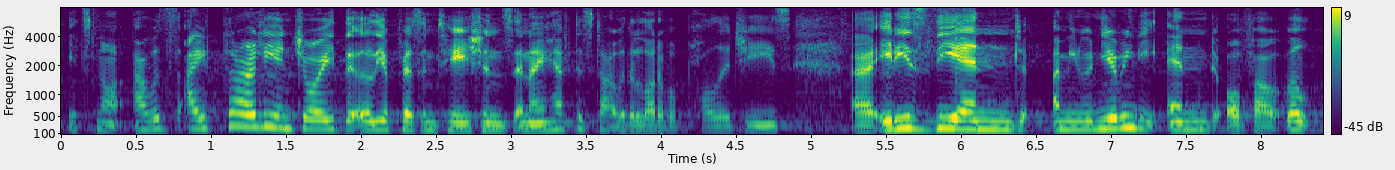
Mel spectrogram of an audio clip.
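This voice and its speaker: A middle-aged Malaysian lecturer and arts educator gives an earnest, explanatory talk at a public academic forum in a library event space, partly reading from notes and using frequent ums and uhs. The voice is mid-range, bright, and forceful, trailing a long reverb.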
